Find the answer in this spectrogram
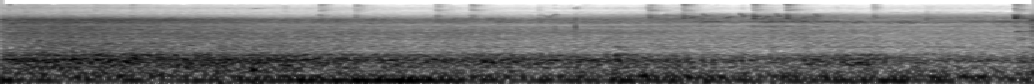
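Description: Passenger train coaches rolling past on the rails and moving away: a steady low rumble that slowly fades.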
